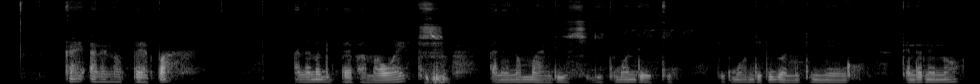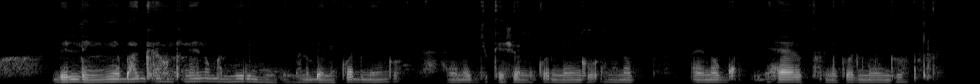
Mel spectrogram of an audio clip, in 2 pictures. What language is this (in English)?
Luo (Kenya and Tanzania)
